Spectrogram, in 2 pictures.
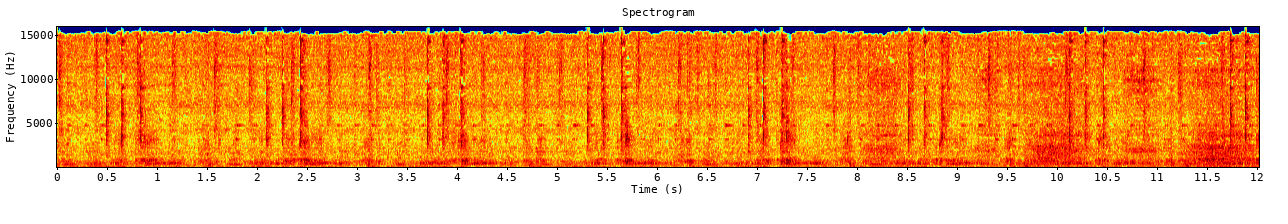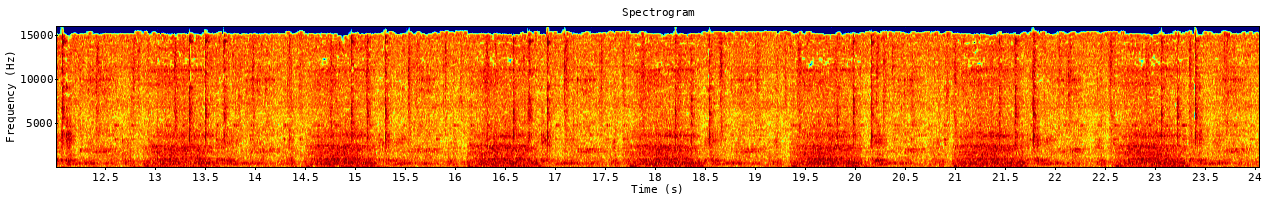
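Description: Metal shaper running, its ram stroking back and forth as the tool bit takes a 0.050 in deep cut across a cast iron block, fed about 0.010 in per stroke. About ten seconds in the cut gets louder, with a scraping stroke about every one and a half seconds. The shaper is running with little strain on the ram.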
